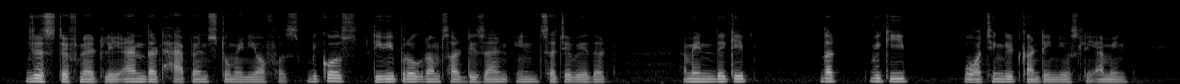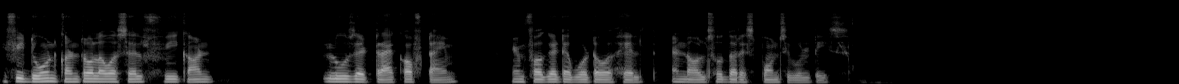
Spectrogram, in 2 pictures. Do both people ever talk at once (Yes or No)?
No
